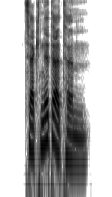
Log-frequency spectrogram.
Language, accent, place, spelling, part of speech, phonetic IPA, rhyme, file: German, Germany, Berlin, zerknittertem, adjective, [t͡sɛɐ̯ˈknɪtɐtəm], -ɪtɐtəm, De-zerknittertem.ogg
- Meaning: strong dative masculine/neuter singular of zerknittert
